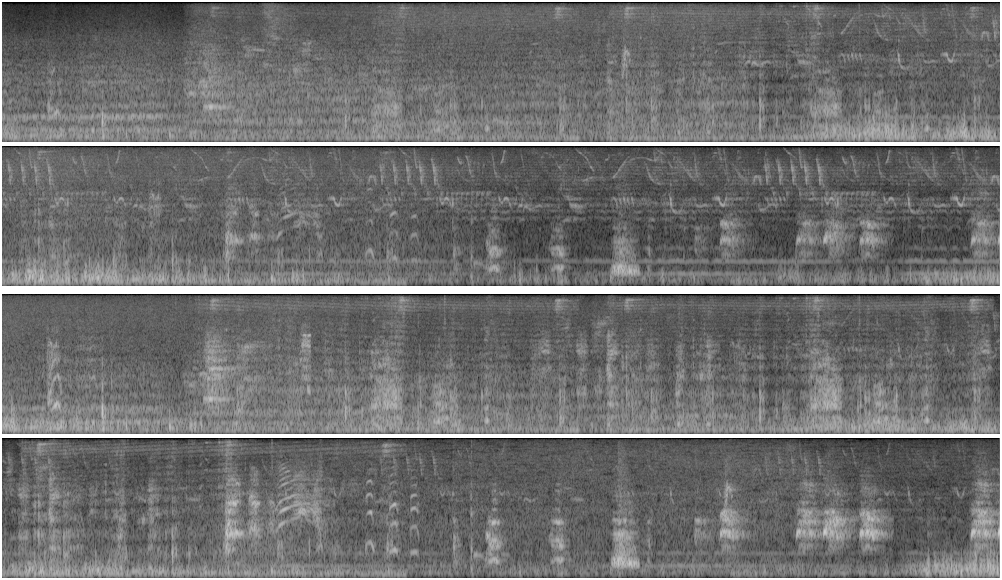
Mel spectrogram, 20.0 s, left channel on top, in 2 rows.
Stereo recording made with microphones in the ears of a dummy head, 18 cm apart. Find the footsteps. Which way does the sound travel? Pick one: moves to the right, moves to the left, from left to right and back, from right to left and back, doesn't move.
from right to left and back.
